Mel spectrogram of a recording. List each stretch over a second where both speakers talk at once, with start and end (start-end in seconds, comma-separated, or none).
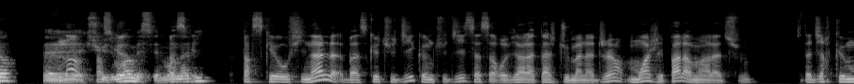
0.6-2.0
